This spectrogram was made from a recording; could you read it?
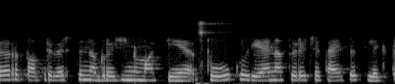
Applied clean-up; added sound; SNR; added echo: none; Rattle; 12 dB; none.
